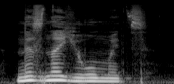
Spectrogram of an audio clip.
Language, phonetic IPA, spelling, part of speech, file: Ukrainian, [neznɐˈjɔmet͡sʲ], незнайомець, noun, Uk-незнайомець.ogg
- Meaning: stranger (person whom one does not know)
